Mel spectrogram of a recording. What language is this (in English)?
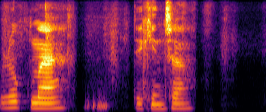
Nepali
